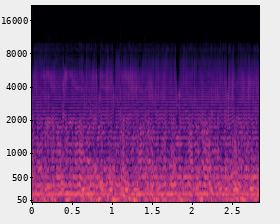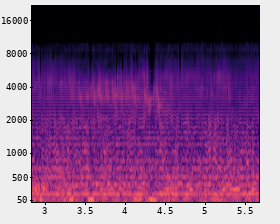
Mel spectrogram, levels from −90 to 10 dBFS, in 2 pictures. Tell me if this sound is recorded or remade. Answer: remade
